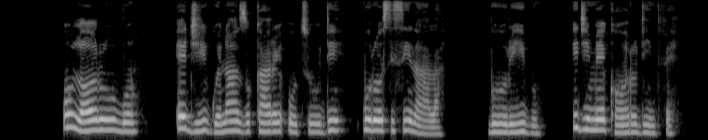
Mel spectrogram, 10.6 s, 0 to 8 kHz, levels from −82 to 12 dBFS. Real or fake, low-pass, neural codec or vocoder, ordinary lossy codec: real; none; none; none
